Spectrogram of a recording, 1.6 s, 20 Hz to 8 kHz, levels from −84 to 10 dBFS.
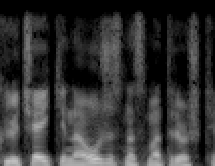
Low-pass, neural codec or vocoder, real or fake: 7.2 kHz; none; real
